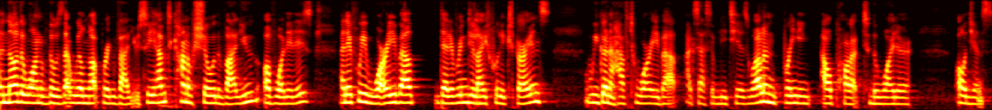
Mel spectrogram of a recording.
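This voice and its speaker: Speaking at a very fast pace, a woman with a French accent holds a medium pitch and fairly even intonation. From France. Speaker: design executive. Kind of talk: interview. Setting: event.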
